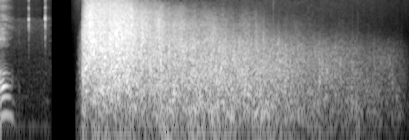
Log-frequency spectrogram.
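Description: An explosion sound effect: a sudden boom of noise that fades away over about three seconds and then cuts off abruptly.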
